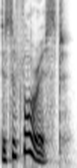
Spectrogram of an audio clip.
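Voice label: "disafforest", British English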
